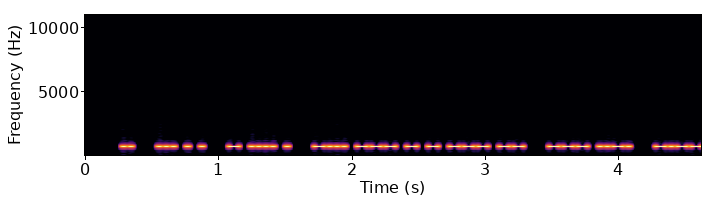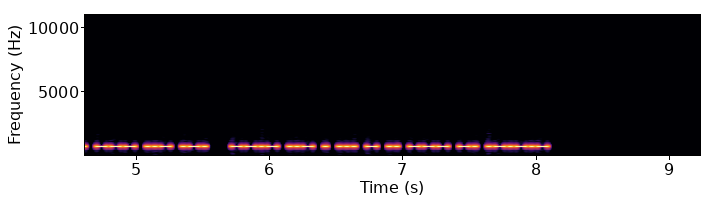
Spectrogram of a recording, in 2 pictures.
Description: Morse code, heard as a keyed tone, about 46 wpm, 700 Hz. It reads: I SEE THE BOTTOM OF YOUR QUESTION.
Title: Sentences from Top 1000 Words - Review Part 6 - 45wpm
